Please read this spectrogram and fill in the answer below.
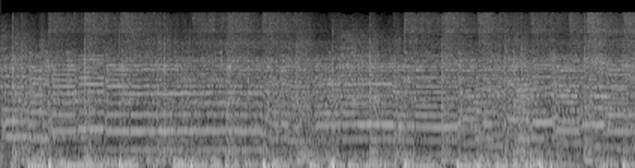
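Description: Free-jazz noise-rock band playing: guitar over a heavy bass line and drums.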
